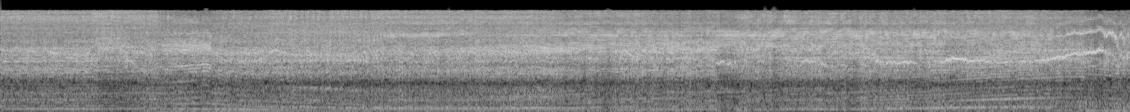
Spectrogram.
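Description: A kart engine buzzes loudly up close, its pitch rising and falling with the throttle.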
